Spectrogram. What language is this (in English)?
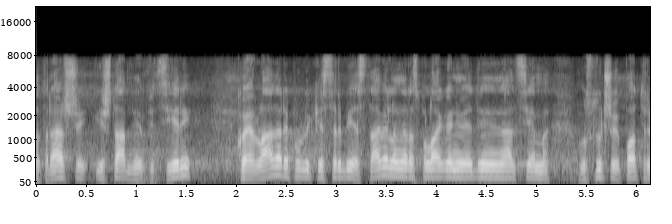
Serbian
